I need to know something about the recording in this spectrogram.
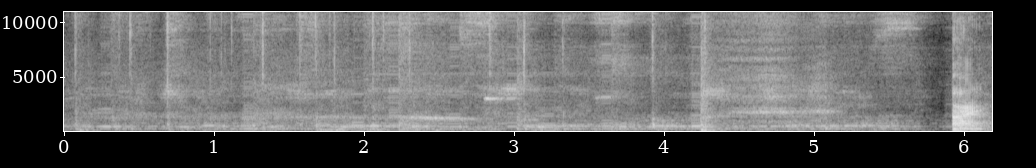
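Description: Computer keyboard typing: a run of light, irregular key clicks, with a faint voice underneath.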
